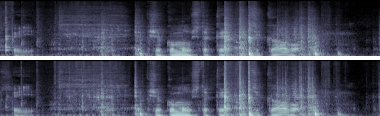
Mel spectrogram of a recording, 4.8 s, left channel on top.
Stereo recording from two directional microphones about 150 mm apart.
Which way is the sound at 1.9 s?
45° right (ahead or behind).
